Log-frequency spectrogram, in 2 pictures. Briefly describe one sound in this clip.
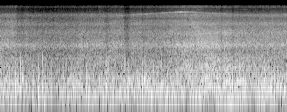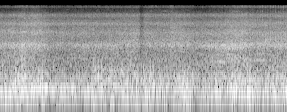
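A bus engine hums as it drives by.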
